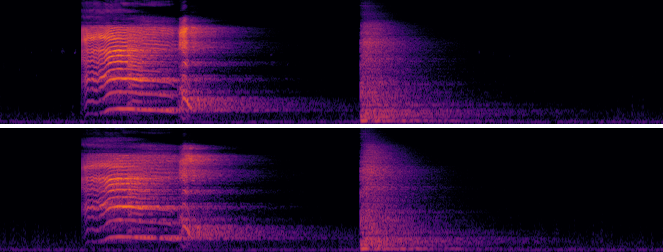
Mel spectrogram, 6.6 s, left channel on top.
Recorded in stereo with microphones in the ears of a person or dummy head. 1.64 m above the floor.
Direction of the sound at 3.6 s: 5° right (ahead or behind).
